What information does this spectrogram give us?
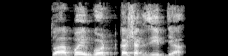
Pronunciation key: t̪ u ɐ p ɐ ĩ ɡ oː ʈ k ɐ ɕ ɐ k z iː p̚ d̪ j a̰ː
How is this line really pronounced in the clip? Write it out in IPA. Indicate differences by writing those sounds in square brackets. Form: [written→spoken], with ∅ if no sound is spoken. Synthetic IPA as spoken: t̪ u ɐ p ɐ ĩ ɡ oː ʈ k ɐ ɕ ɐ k z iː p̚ d̪ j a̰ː

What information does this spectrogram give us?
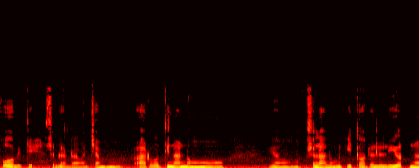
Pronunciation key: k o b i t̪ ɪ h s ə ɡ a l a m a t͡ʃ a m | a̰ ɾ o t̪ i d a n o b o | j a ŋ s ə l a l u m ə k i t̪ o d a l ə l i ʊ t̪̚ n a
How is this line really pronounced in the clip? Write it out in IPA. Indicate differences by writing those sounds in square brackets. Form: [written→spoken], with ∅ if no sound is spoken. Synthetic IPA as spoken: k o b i t̪ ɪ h s ə ɡ a l a m a t͡ʃ a m | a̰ ɾ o t̪ i [d→n] a n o [b→m] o | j a ŋ s ə l a l u m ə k i t̪ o d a l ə l i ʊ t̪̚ n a

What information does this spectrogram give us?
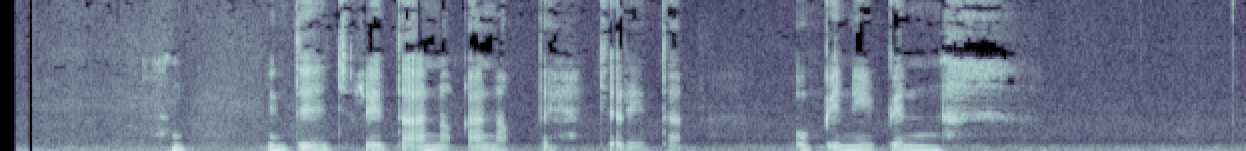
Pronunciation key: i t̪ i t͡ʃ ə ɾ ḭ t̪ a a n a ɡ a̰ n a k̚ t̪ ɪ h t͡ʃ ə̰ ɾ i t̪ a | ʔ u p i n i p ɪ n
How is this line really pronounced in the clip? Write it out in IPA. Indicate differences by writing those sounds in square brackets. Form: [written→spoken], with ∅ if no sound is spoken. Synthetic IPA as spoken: i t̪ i t͡ʃ ə ɾ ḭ t̪ a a n a [ɡ→k] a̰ n a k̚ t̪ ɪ h t͡ʃ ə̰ ɾ i t̪ a | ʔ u p i n i p ɪ n

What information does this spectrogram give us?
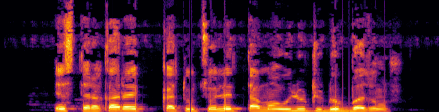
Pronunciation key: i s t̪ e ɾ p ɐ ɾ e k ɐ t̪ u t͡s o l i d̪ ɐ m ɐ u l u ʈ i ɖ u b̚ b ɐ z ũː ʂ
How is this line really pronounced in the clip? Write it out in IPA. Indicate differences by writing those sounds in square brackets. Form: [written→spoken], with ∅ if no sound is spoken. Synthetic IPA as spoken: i s t̪ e ɾ [p→q] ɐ ɾ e k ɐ t̪ u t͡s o l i [d̪→t̪] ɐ m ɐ u l u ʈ i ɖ u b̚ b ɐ z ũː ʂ

